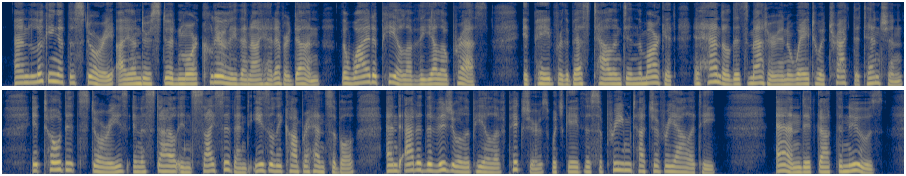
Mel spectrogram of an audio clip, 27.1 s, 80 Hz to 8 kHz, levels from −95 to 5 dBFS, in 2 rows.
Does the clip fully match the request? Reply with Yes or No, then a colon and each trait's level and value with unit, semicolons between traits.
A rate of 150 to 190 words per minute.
Yes: average, 155 wpm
